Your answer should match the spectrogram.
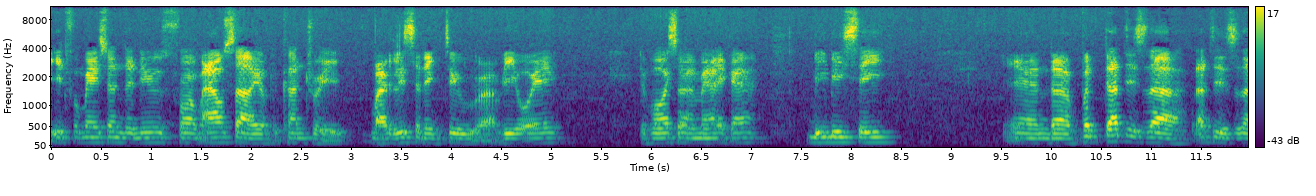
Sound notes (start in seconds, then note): none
